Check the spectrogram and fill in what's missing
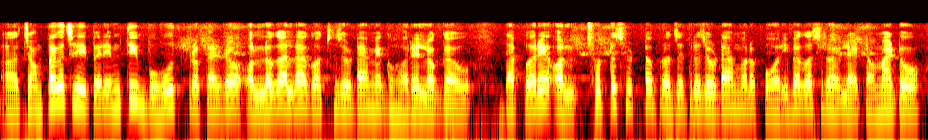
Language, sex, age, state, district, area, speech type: Odia, male, 18-30, Odisha, Jagatsinghpur, rural, spontaneous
